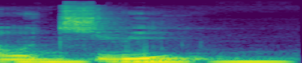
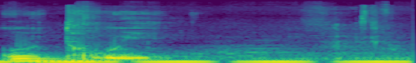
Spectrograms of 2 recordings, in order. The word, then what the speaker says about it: autrui: le mot se prononce au trui. Autrui comme fruit. Construire, ce n'est pas construire, ce n'est pas fuit, ce n'est pas au mais on dit autrui, on dit fruit tout comme on dit construire.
